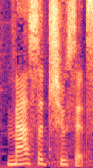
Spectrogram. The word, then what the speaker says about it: Massachusetts: went in the United States is called Massachusetts Massachusetts now this is a very long very hard to pronounce word and I believe it comes from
